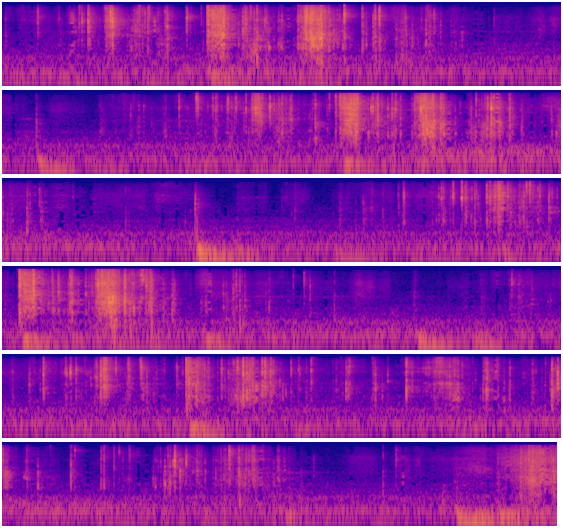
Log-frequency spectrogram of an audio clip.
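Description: Foil trading-card pack wrapper crinkled and torn open by hand, in several bursts of crackling, the loudest about two, seven and thirteen seconds in.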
